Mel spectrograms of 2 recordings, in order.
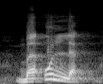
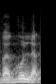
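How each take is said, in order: First: The qaf is dropped as a glottal stop. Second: The qaf is said as a hard g.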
